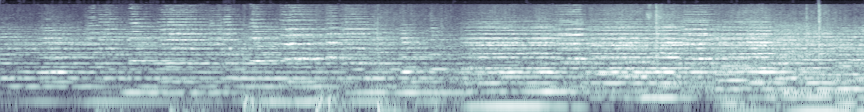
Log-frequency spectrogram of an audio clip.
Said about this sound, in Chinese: 角色乐器配置是这样的：弦乐四重奏代表彼得，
